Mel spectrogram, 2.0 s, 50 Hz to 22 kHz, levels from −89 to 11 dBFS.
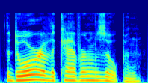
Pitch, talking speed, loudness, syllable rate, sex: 190 Hz, 210 wpm, -14 LUFS, 5.1 syllables/s, female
